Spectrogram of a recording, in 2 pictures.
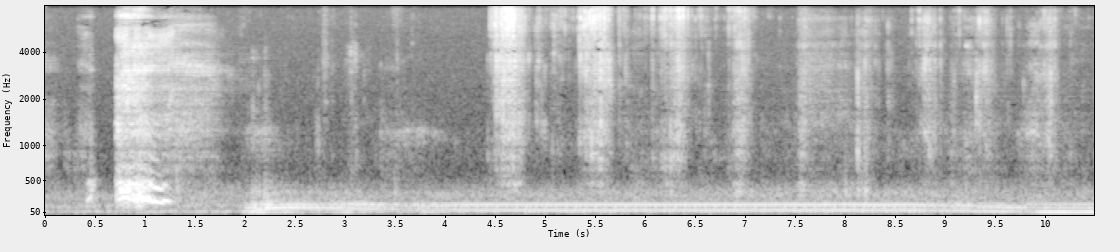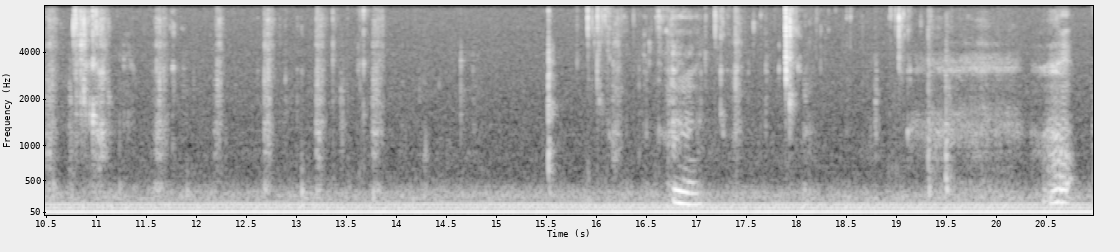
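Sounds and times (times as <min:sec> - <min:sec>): steady low hum: 0:00.0 - 0:20.9
chips crunching while chewed: 0:04.4 - 0:14.0, 0:15.8 - 0:19.6.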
